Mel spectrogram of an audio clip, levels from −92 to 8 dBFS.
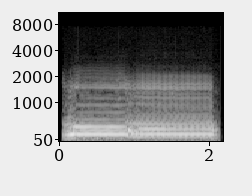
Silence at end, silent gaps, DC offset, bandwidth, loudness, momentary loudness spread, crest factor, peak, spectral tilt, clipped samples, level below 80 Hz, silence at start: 0.05 s; none; 1%; 2.3 kHz; -10 LUFS; 4 LU; 10 dB; 0 dBFS; -14 dB/octave; under 0.1%; -36 dBFS; 0.05 s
